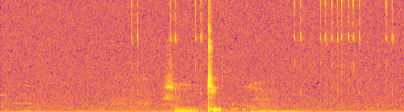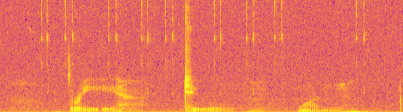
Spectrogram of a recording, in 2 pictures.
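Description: Faint clicking of a computer mouse and keyboard, including a quick run of small clicks about halfway through, with a few brief quiet voice sounds in between.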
